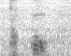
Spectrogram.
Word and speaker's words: ako: Tagalog panghalip kaibahan difference of ako I me first syllable a second syllable ako the accent is in the second syllable so you pronounce this or because O, I or me ko.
